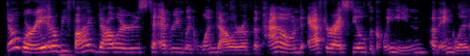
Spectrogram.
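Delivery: ordinary delivery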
